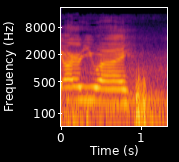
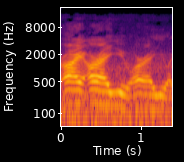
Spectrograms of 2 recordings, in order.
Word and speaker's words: RIU: There's the RUI. There's the RUI hotel there. Or RIU. I said it wrong.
